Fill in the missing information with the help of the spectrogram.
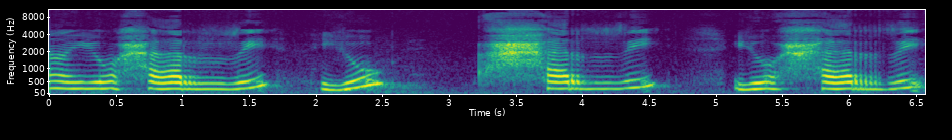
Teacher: یہاں را کو زیر ہے تو را یہاں پر باریک رہے گا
